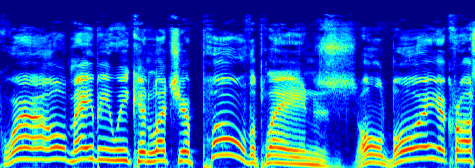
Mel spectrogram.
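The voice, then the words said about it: Impression of FDR. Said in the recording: “It's not a bad FDR impression ... I think everybody's going to believe it's a dead ringer.”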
